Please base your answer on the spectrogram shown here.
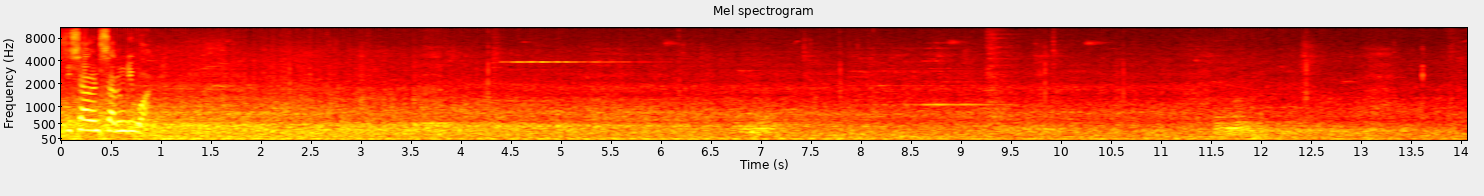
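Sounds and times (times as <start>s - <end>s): train wheels rumbling on rail: 0.0s - 14.0s
thin wheel squeal: 4.4s - 6.0s, 8.5s - 9.5s.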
